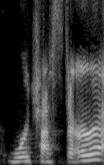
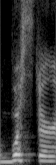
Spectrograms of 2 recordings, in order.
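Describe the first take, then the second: First: The name is said with every written syllable. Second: The name is said in its short, reduced form. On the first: The speaker calls it wrong. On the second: The speaker calls it right.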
